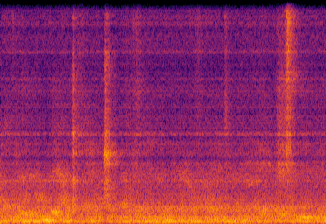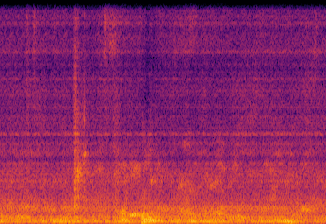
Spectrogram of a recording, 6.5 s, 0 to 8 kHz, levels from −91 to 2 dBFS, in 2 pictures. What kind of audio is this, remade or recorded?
remade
